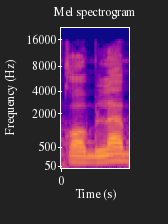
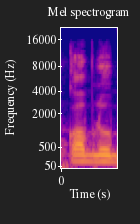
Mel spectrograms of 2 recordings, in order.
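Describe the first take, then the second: First: The word ends with an 'a' vowel. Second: The word ends with a 'u' vowel. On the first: The word is followed by a possessor noun. "Kalau dibaca ba'da qabla berarti ada mudhof ilaihnya" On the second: The possessor noun has been dropped. "Kalau dibaca qablu ba'du berarti mudhof ilaihnya dibuang"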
